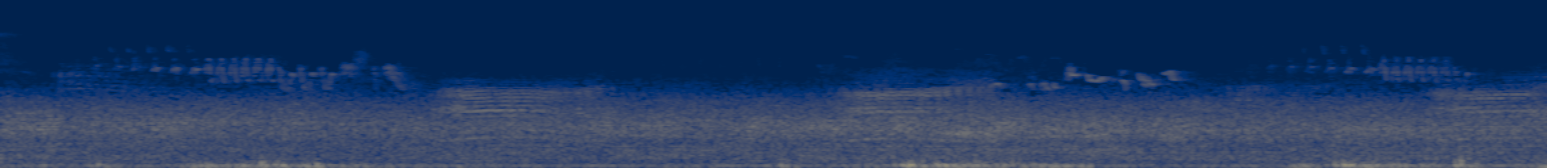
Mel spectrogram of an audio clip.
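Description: Crows cawing, three harsh calls several seconds apart, with smaller birds chirping and twittering higher up. Beneath them runs a steady hiss broken by low rumbles.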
